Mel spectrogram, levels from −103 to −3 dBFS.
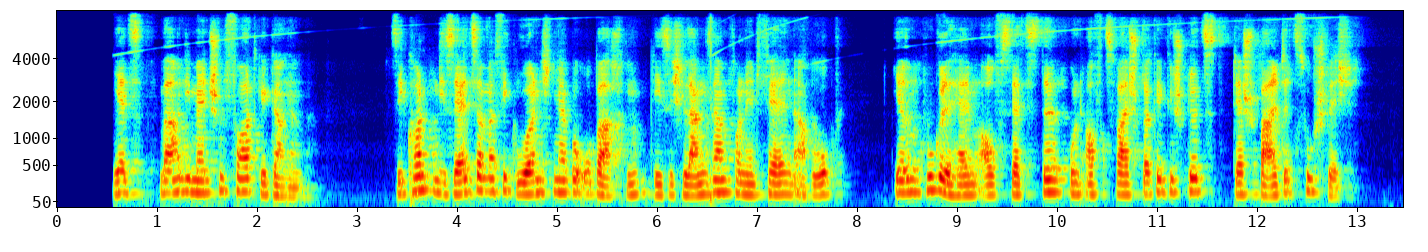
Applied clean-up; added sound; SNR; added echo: neural mask model DeepFilterNet 3.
